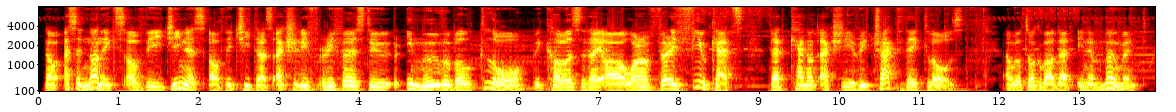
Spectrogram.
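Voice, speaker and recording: A man, an Afrikaans speaker, calmly explaining ecology while playing a simulation game, with small restarts. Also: mid-range voice. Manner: explanatory, calm, with small self-corrections. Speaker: ecologist gaming host. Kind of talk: educational let's-play commentary.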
